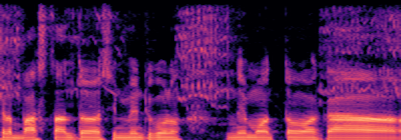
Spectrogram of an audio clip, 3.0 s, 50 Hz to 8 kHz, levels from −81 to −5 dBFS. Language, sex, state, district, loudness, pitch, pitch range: Telugu, male, Andhra Pradesh, Visakhapatnam, -21 LUFS, 110 Hz, 110-115 Hz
